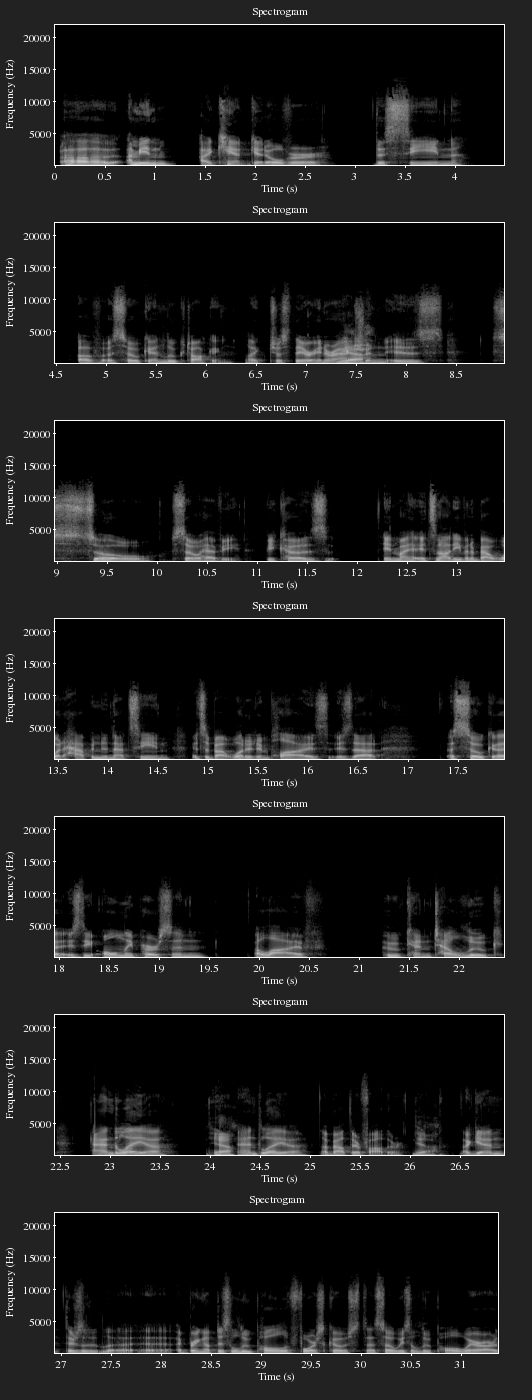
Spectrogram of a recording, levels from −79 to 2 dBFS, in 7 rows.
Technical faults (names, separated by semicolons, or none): one channel drops out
